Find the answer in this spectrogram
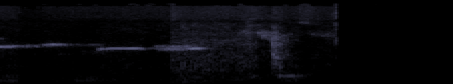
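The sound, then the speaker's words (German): A thin, steady bird whistle holds a high pitch for about a second with slight pitch shifts, faint and in the background, then cuts off into silence. “Das sind irgendwelche Vögel.”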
